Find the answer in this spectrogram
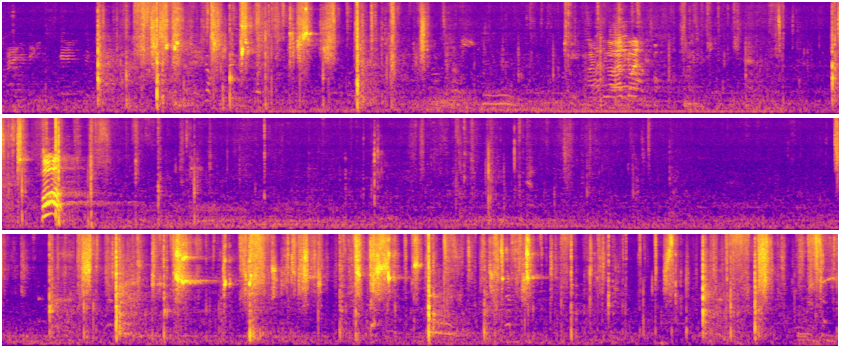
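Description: Tennis balls being struck by racket strings and bouncing on a hard court: sharp pops of rallies in the first few seconds and again over the last eight seconds, with a quieter stretch between points. A short loud shout about eleven seconds in is the loudest sound.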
